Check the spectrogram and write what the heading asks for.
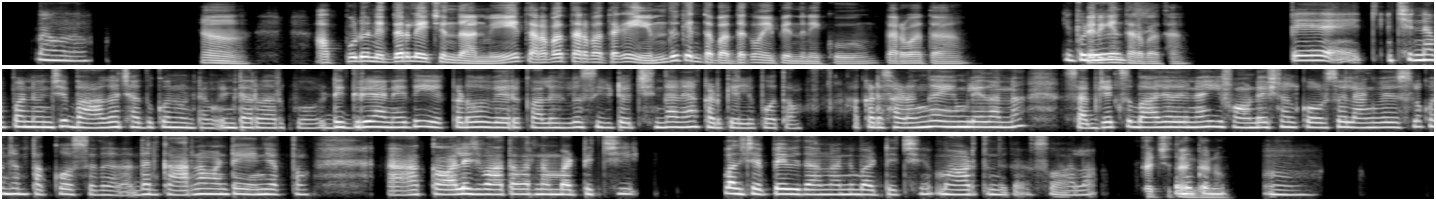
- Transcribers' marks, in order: other background noise; in English: "సడెన్‌గా"; in English: "సబ్జెక్ట్స్"; in English: "ఫౌండేషనల్"; in English: "లాంగ్వేజెస్‌లో"; in English: "సో"
- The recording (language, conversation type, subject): Telugu, podcast, ఉదయం లేవగానే మీరు చేసే పనులు ఏమిటి, మీ చిన్న అలవాట్లు ఏవి?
